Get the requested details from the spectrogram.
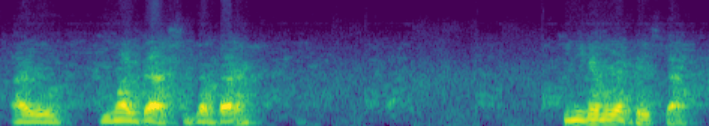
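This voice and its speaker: Deep-voiced guy presenting on a video call, all muffled like he's behind a wall, tinny audio, lots of ums. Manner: halting, with many ums and repeated words. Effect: muffled, as if heard through a wall. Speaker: project presenter at a public meeting. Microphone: computer microphone on a video call. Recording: muffled, tinny online-meeting audio with faint noise.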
